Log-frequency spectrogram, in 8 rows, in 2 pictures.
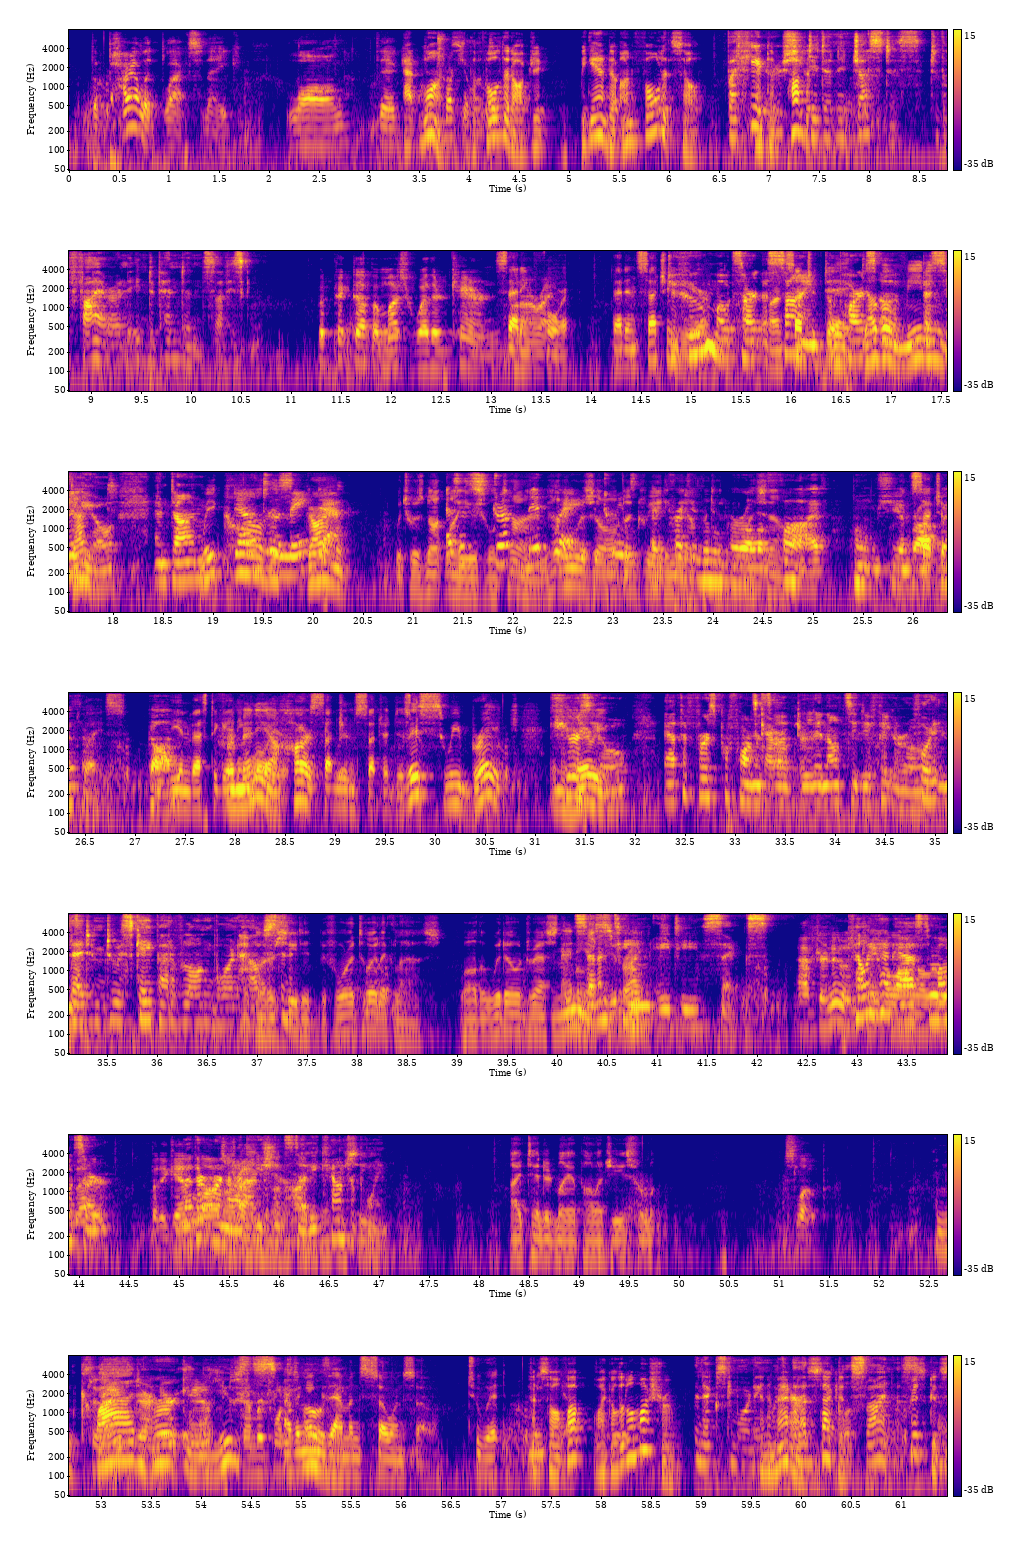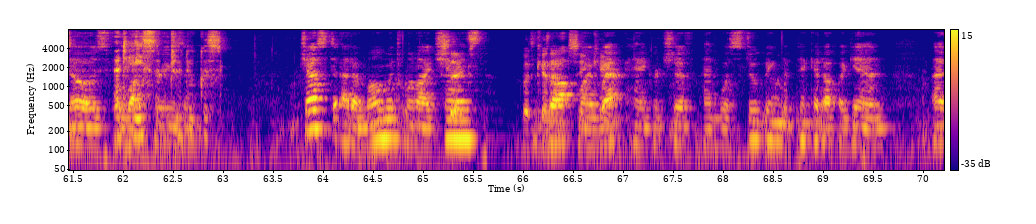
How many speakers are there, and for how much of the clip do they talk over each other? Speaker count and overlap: ten, about 49%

